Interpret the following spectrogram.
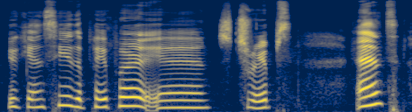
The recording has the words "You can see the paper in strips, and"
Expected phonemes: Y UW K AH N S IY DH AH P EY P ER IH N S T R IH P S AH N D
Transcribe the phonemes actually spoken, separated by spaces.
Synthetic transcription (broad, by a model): Y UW K AH N S IY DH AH P EY P ER IH N S T R IH P S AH N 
